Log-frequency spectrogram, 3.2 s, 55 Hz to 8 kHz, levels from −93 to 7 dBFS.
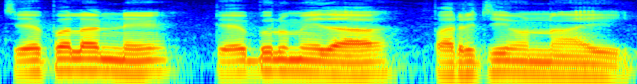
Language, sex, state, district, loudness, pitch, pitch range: Telugu, male, Telangana, Mahabubabad, -16 LUFS, 110 Hz, 100-115 Hz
